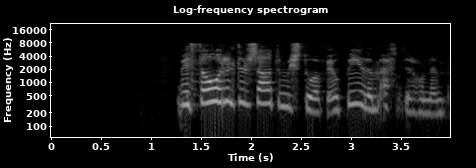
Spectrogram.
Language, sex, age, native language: Icelandic, female, 11, Icelandic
